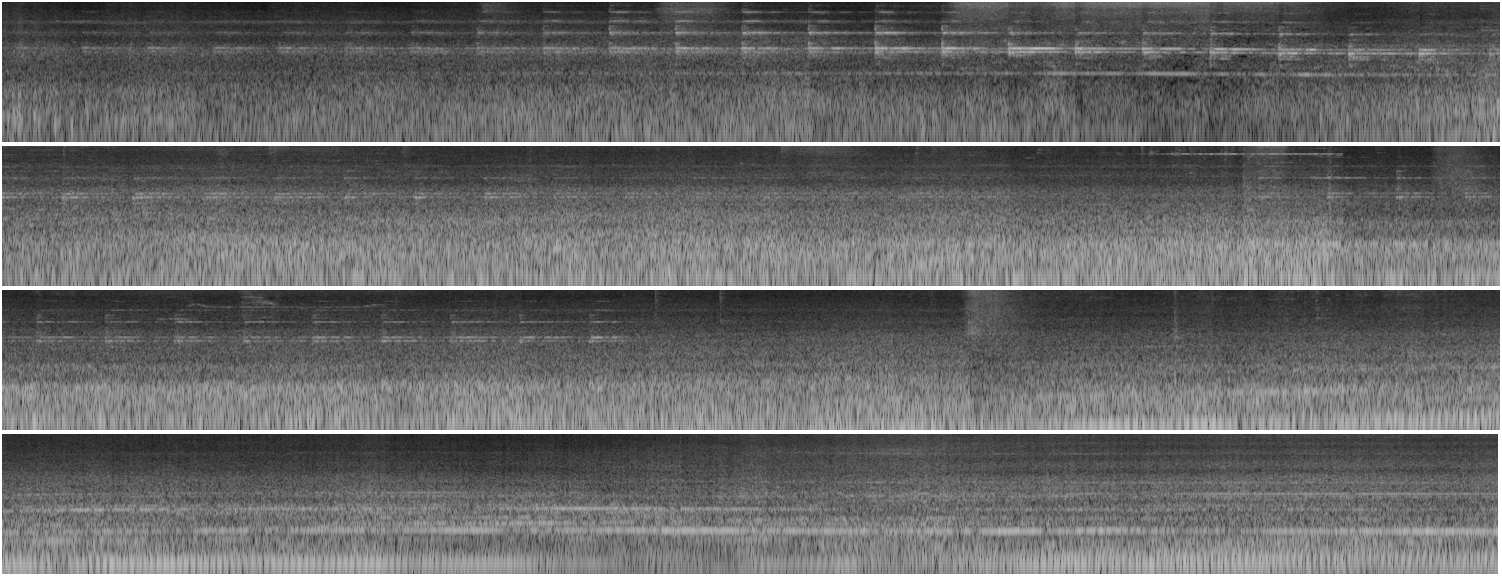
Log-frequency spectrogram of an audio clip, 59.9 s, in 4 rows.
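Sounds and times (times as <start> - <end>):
train rolling on rails: 0.0 - 59.9
high wheel squeal: 0.4 - 18.6, 25.2 - 34.4.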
